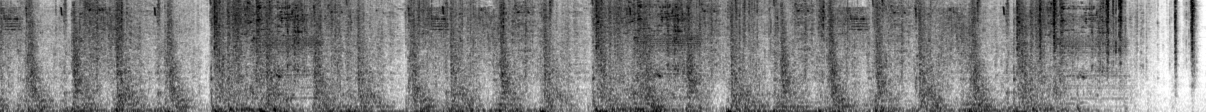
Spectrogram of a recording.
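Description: A pickaxe strikes metal again and again with sharp clanks.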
